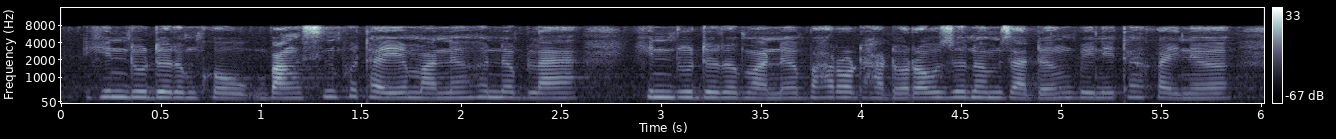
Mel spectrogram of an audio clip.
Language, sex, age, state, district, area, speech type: Bodo, female, 30-45, Assam, Kokrajhar, rural, spontaneous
